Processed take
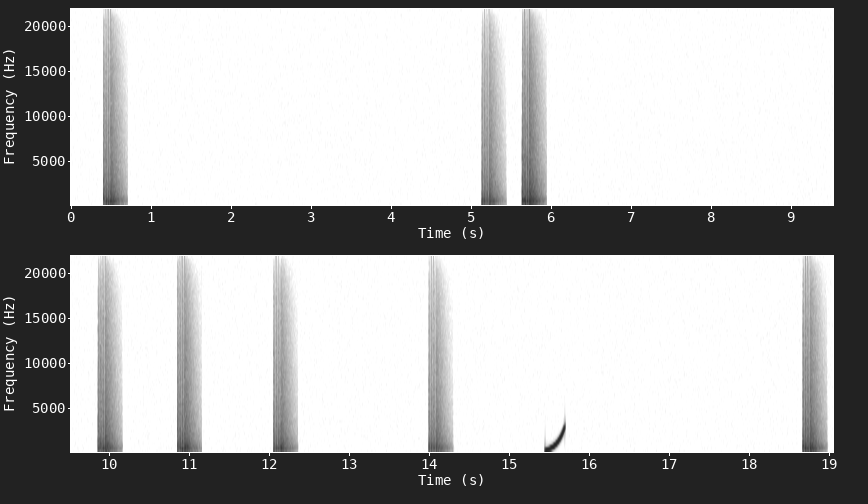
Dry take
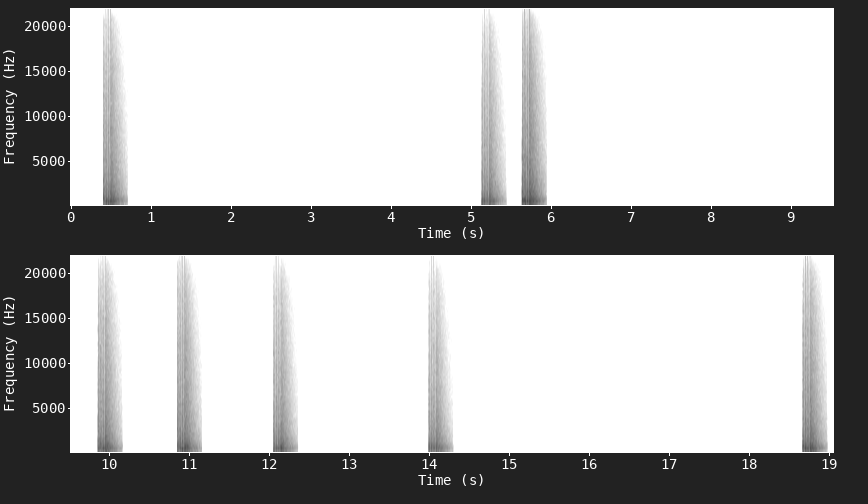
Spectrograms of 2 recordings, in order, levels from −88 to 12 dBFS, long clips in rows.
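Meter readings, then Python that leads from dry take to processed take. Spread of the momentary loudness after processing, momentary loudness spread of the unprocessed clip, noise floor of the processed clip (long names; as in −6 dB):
20 LU, 14 LU, −75 dBFS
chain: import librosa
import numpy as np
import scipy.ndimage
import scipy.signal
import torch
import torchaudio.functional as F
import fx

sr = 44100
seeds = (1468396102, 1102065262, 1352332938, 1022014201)

y = fx.spec_paint(x, sr, seeds[0], shape='rise', start_s=15.45, length_s=0.25, low_hz=270.0, high_hz=3000.0, level_db=-17.0)
y = y * librosa.db_to_amplitude(9.0)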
